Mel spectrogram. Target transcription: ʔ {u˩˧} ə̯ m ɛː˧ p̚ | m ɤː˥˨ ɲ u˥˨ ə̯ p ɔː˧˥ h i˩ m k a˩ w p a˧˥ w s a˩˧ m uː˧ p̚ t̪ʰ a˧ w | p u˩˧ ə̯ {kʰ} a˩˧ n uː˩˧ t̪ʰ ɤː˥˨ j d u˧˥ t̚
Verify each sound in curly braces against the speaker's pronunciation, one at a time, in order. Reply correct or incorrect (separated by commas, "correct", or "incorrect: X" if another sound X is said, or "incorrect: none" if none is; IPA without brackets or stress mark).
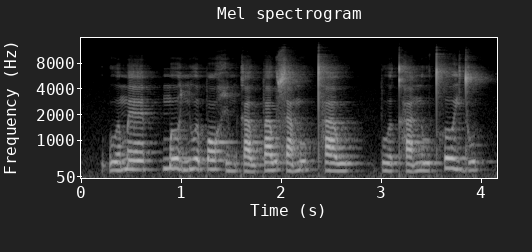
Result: correct, correct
